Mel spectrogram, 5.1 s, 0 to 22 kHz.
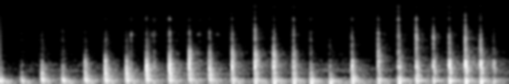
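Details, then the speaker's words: Toyota Auris SR180 sill tapped gently with small hammer underneath: dull, dead taps, about four a second, no ring, sounds tender; sill rotted through and packed with rust, needs welding for MOT. "She's obviously gone there. Sounds all tender on here."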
